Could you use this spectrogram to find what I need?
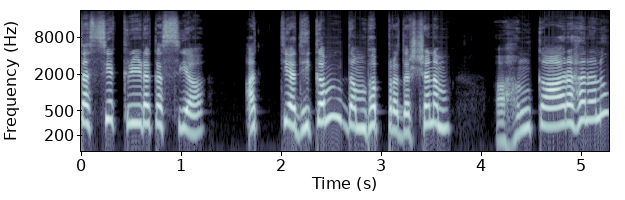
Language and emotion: Sanskrit, disgusted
